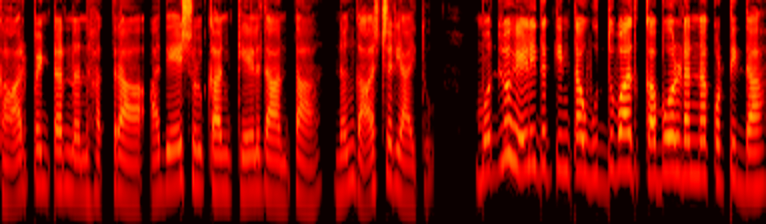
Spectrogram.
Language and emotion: Kannada, surprised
